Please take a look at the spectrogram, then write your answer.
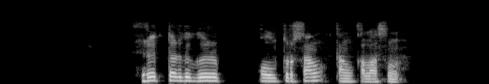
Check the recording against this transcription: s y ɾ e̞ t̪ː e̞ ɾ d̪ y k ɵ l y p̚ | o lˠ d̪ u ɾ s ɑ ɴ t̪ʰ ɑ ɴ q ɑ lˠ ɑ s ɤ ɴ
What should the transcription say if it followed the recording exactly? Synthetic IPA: s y ɾ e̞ t̪ː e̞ ɾ d̪ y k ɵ ɾ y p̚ | o lˠ t̪ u ɾ s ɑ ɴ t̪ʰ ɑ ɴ q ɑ lˠ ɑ s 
